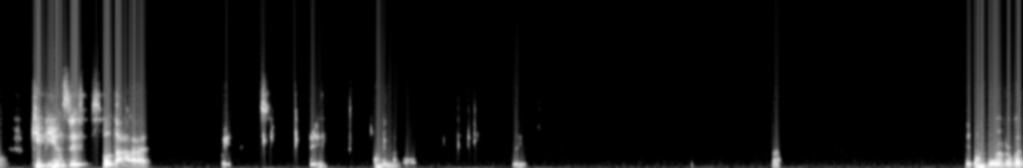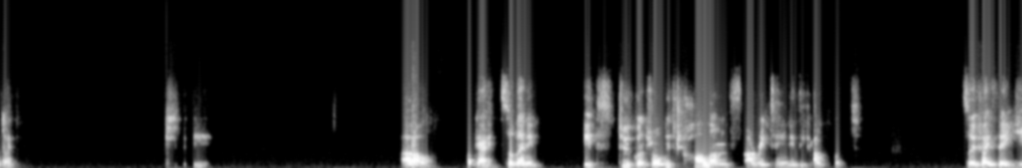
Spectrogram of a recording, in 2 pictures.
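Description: A woman talks calmly into a microphone, in bursts with pauses.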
